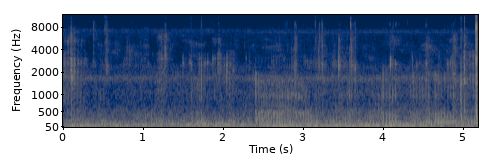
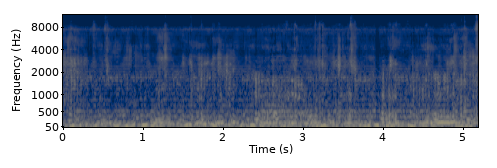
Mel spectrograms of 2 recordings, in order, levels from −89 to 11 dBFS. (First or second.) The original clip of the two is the first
